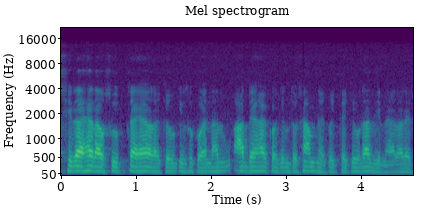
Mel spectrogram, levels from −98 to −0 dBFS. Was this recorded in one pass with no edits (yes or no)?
yes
